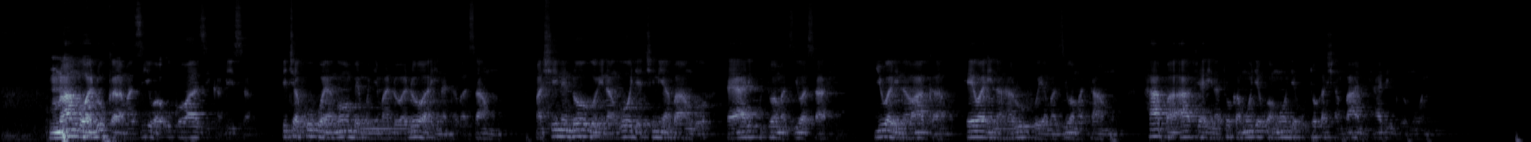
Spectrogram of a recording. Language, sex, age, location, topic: Swahili, male, 50+, Dar es Salaam, finance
